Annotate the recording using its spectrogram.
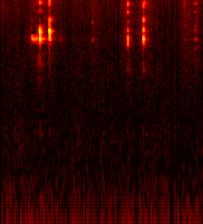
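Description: Faint computer mouse clicks: two quick pairs of clicks and a single click near the end.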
